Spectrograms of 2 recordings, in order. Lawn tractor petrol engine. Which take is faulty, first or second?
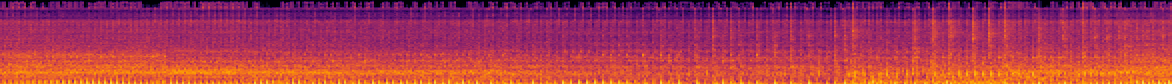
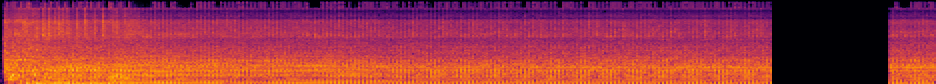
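first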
